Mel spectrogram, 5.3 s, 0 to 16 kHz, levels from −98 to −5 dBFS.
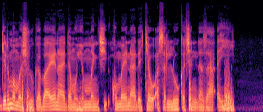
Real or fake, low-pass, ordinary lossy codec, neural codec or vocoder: real; 14.4 kHz; none; none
